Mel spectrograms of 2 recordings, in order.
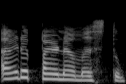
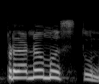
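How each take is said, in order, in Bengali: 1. র আসে প-এর আগে: arpanamastu। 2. র আসে প-এর পরে: pranamastu। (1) "পয়ের নিচে কোনো রফলা নেই" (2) "এটা কিন্তু প্রণামস্তু নয়"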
